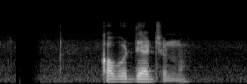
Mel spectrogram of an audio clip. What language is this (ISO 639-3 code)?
ben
